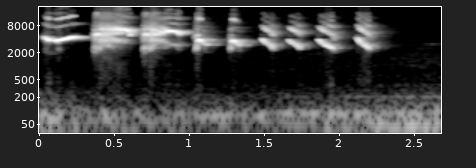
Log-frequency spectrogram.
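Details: Orange-headed thrush song played to coax a quiet caged bird into singing: a rapid series of about ten bright, descending chirping notes, each sliding down, over a faint low hum.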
